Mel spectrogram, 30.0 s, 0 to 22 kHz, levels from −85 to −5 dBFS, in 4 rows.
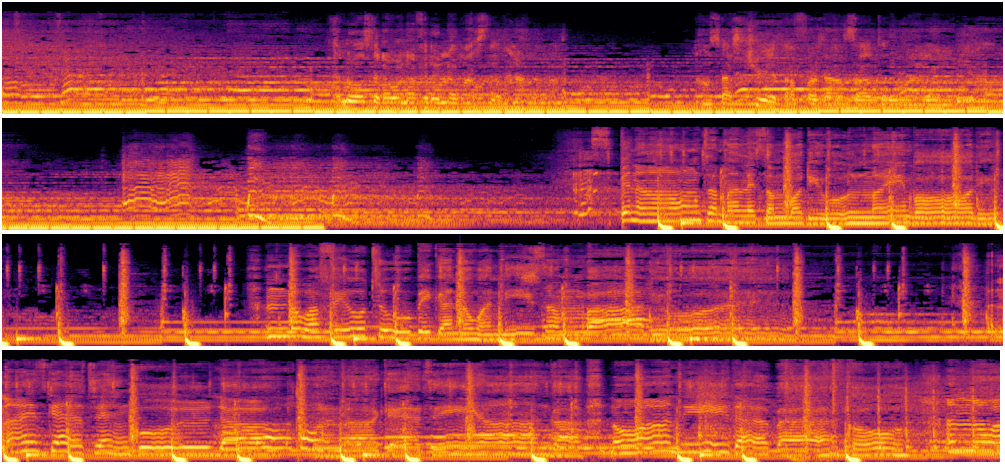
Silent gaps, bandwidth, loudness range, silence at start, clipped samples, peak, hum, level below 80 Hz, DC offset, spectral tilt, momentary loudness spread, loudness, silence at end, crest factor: none; 16 kHz; 3 LU; 0 s; under 0.1%; 0 dBFS; none; -16 dBFS; under 0.1%; -5.5 dB/octave; 7 LU; -15 LUFS; 0 s; 12 dB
